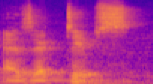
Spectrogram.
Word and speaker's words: adjectives: रहा है ना आपको, डी इसमें बोलने के टाइम में साइलेंट होता है, तो इसे हम बोलेंगे एडजेक्टिव्स।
